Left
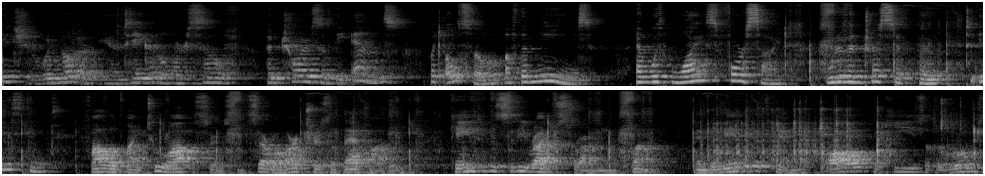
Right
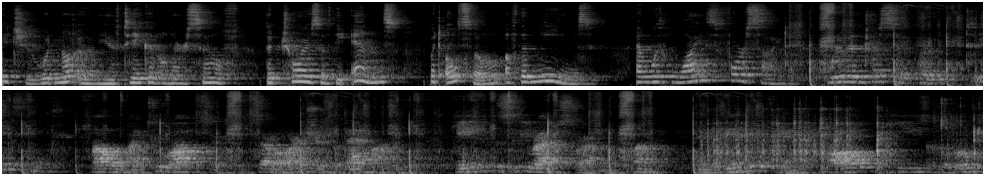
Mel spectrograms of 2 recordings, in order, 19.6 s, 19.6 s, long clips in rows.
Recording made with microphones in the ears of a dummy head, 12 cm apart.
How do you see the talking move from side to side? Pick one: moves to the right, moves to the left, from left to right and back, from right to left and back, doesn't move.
moves to the left.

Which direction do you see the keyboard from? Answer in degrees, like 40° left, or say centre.
10° left.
